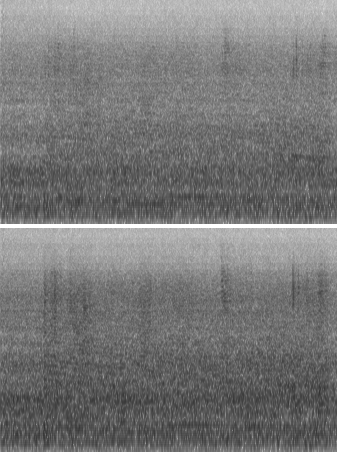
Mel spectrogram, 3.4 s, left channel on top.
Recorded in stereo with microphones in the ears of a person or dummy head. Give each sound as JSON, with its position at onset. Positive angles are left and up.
{"t": 0.4, "sound": "running footsteps", "side_deg": -80, "distance_m": 7.0}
